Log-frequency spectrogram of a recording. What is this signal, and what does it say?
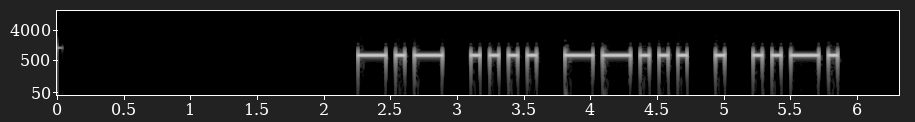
Morse code, heard as a keyed tone, about 17 wpm, 700 Hz. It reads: KH7EF
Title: USA Call Signs - 5 Characters - Repeated 2x - 17wpm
